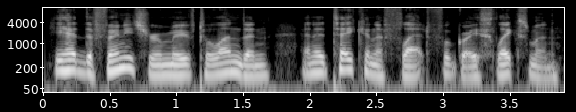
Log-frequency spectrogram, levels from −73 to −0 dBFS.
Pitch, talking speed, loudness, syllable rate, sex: 135 Hz, 230 wpm, -19 LUFS, 6.7 syllables/s, male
